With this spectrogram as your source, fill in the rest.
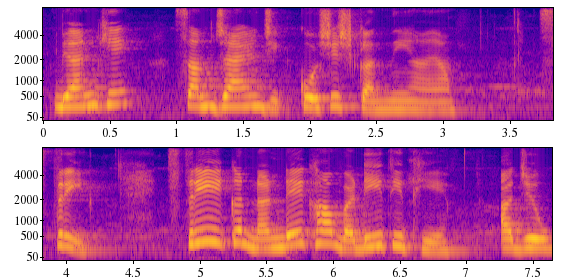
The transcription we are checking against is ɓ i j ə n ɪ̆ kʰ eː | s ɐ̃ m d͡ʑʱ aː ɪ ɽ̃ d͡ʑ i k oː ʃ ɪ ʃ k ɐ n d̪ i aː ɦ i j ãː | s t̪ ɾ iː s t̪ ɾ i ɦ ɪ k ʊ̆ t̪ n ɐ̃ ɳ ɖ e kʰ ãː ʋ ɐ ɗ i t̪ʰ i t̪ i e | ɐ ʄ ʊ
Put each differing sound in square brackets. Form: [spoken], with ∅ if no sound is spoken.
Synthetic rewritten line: ɓ i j ə n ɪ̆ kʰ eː | s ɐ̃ m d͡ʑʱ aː ɪ ɽ̃ d͡ʑ [iː] k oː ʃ ɪ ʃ k [ɐ̃] n d̪ i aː ɦ i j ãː | s t̪ ɾ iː s t̪ ɾ i ɦ ɪ k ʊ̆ [∅] n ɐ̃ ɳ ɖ e kʰ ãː ʋ ɐ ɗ i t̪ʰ i [t̪ʰ] i e | ɐ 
